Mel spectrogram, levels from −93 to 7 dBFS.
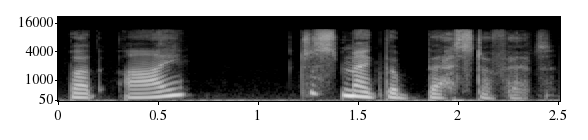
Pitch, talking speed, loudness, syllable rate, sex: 215 Hz, 190 wpm, -19 LUFS, 4.4 syllables/s, female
